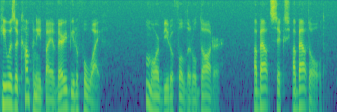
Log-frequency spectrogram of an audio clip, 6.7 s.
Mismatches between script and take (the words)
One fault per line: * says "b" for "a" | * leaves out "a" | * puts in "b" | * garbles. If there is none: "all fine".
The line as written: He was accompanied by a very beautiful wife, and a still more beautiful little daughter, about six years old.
* leaves out "and a still"
* says "about" for "years"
